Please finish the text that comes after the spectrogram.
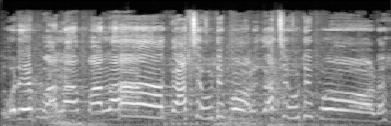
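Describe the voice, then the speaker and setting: A man's voice: very high voice, normal speed, a crowd in the background. A man voicing a frightened, weary middle-aged fisherman father in a cartoon, fretful and pleading. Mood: panicked. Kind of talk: Bengali cartoon voice acting. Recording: clear background music under voice.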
